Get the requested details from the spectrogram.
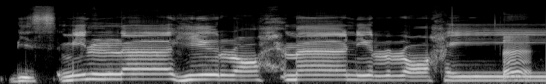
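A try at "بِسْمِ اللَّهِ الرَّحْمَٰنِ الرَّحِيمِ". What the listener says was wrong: Ro bertasdid yang awal itu belum ditekan, ya. Ditekan lagi ro bertasdid yang awal.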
